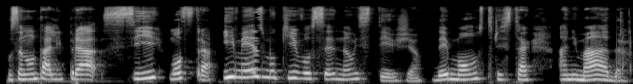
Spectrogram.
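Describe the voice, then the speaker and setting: A young Brazilian woman with a Brazilian Portuguese accent, chatting casually through advice in a vlog, animated and full of fillers. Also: fairly high pitch, breathy edge. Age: young adult. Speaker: vlogger giving job interview advice.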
